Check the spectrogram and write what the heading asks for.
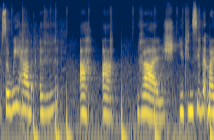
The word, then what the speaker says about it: rage: For example, let's take the word rage, which in French is the same thing just pronounced differently. It's ra. As you can hear, I'm making the gargling soundv like that. The sound is coming from the back of my throat.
